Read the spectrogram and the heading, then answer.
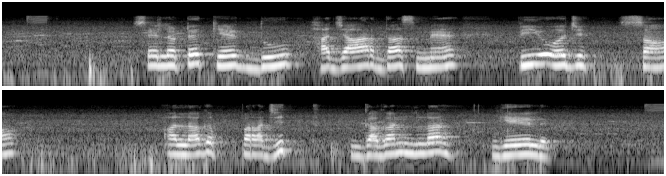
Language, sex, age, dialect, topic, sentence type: Maithili, male, 18-24, Bajjika, agriculture, statement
